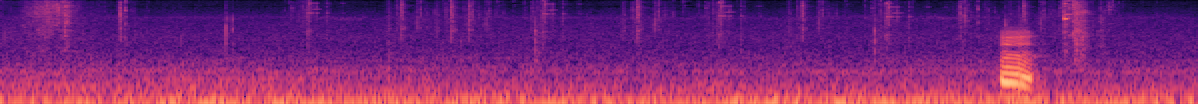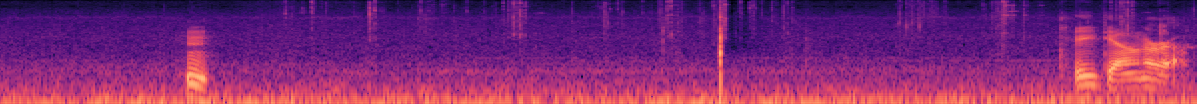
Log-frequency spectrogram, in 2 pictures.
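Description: A lockpick scrapes and clicks softly inside a metal lock.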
